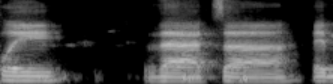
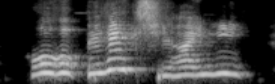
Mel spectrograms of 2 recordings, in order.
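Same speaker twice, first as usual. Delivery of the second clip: very high, tiny little critter voice; 4 dB louder than usual. Voicing the Boggles as they first see the dragon: Boggle voice. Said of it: "the Boggles will be like".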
